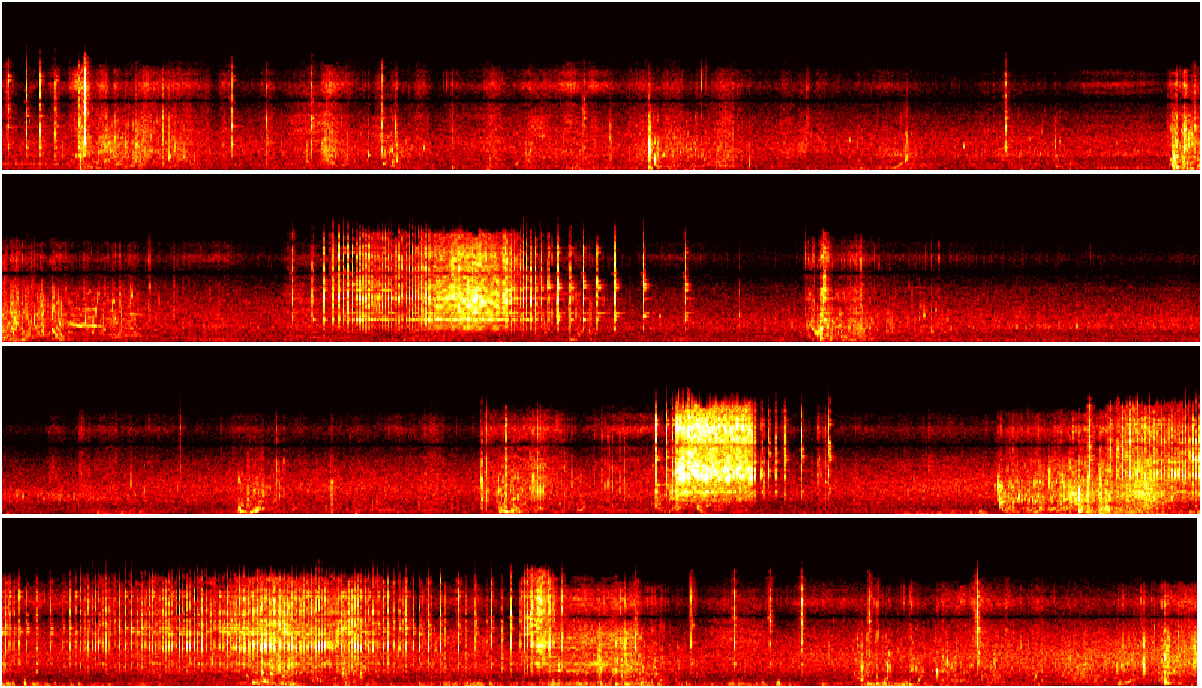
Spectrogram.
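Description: A hooked trout splashing at the surface near the bank in a string of short separate splashes. Wind rumbles on the microphone through the last third.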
